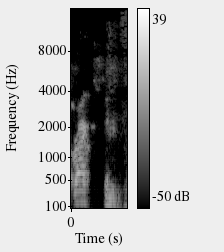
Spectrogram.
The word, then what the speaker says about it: Wrexham: It's Wrexham. Wrexham's his team. – Wrexham. – Yeah, that's right. Damn near we decided that, didn't we? – Because it rhymes with rectum.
